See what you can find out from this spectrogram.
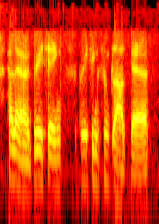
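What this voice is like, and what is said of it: Put-on extra posh voice. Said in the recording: “putting on a posh voice? ... already posh ... trying to be even posher.”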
